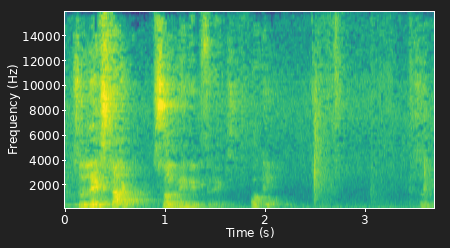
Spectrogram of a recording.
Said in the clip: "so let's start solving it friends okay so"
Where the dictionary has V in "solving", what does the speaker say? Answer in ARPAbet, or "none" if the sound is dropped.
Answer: B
